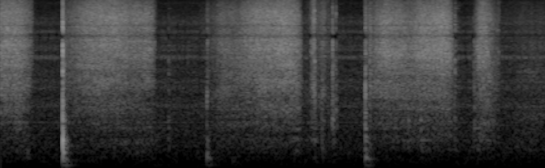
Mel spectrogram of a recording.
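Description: Flat palms and fingers rub and slide across a large, thin sheet of white paper lying flat on a dark table. Several long, bright, hissy swishes alternate with short quiet gaps, punctuated by sharp, dry taps and brief crinkles as the hands land on and shift the paper.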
